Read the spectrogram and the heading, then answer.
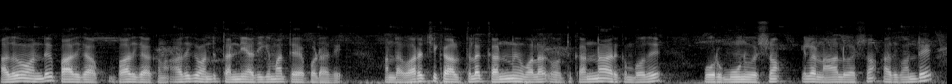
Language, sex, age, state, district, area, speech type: Tamil, male, 45-60, Tamil Nadu, Tiruvannamalai, rural, spontaneous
